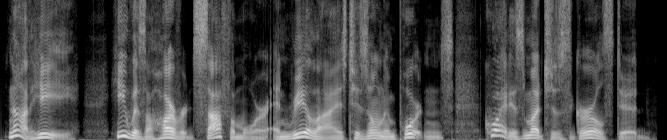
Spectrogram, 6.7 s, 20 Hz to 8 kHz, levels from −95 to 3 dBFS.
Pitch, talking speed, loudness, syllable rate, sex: 135 Hz, 170 wpm, -21 LUFS, 4.9 syllables/s, female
